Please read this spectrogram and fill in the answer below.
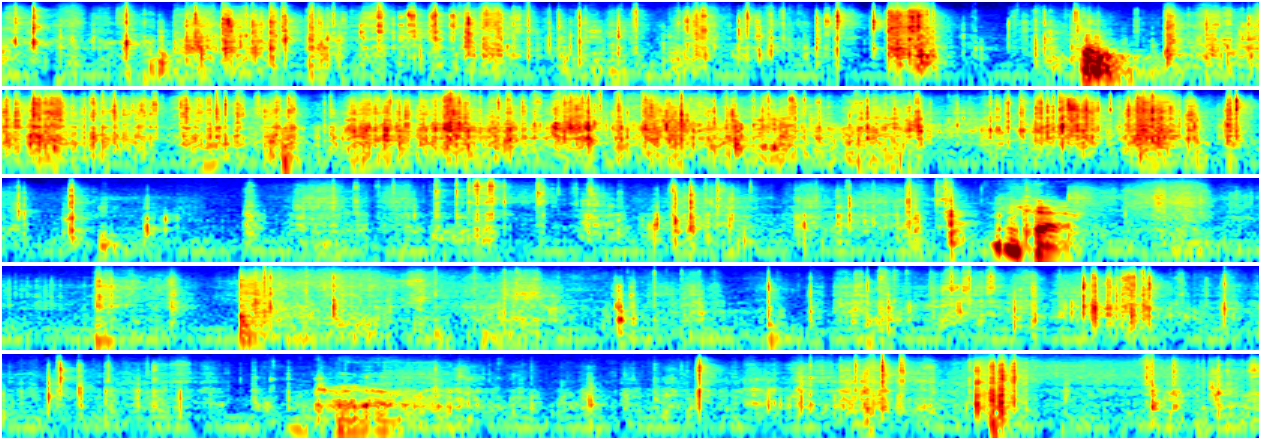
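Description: Shiny wrapping paper of a cookie pack crinkling and tearing as it is unwrapped by hand, with a thin plastic cookie tray crackling as it is pulled out. The crackle is dense through the first half and comes in sparser bursts later.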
